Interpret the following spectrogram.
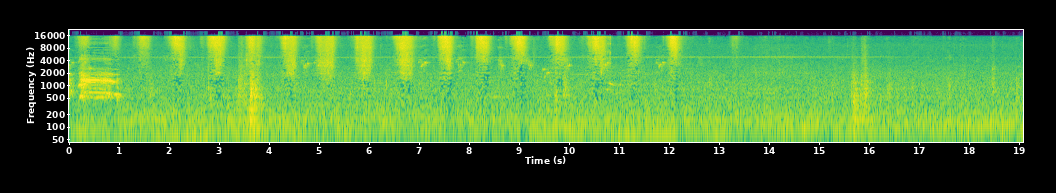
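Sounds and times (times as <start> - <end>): rooster crowing: 0.0 - 1.2
chicken hissing breaths: 1.3 - 3.2, 4.2 - 12.4.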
